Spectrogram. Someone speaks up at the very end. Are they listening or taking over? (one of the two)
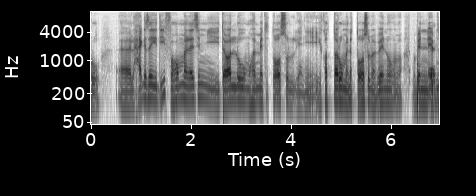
listening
